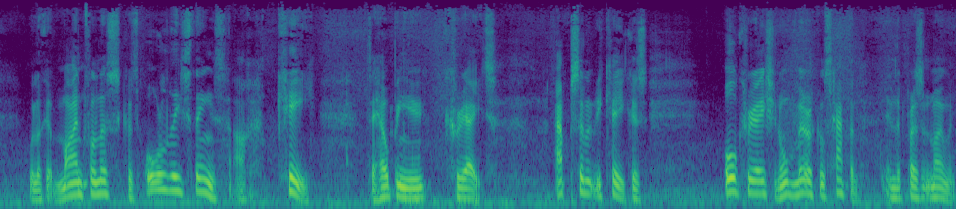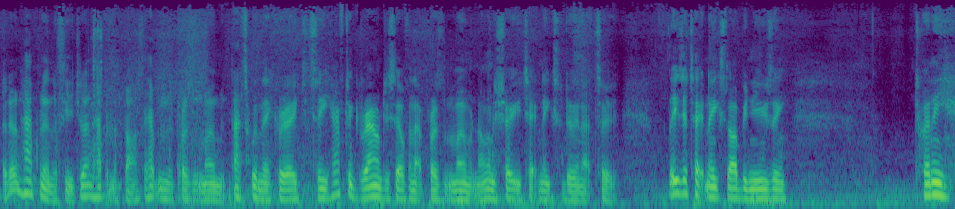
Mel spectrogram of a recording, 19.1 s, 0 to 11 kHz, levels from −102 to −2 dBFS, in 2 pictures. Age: 50-69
